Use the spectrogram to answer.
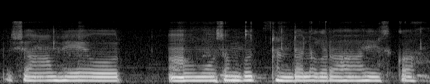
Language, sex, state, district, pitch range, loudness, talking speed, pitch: Hindi, female, Himachal Pradesh, Shimla, 175-180 Hz, -13 LUFS, 155 wpm, 180 Hz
